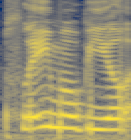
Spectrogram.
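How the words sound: The name is pronounced the German way. "they kept the German pronunciation of it for the American market too"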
